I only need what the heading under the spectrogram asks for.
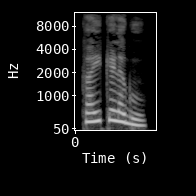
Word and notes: ಕಿಕ್ಕಿಲಿಕೆ: kannada

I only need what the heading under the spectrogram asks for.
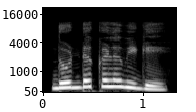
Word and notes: ದೊಡ್ಡಕಳವಿಗೆ: doḍḍa kaḷavige

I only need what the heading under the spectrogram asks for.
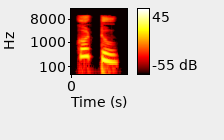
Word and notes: ಗೊಟ್ಟು: goṭṭu

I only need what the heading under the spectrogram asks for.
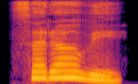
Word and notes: ಶರ್ವ: śarva

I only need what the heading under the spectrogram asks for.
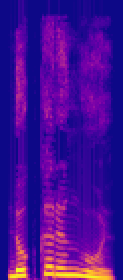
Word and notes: ಡೊಕ್ಕರಂಗೊಳ್: ḍokkaraŋgoḷ

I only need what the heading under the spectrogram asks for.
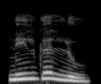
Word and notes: ನಿಲಗಾಲ: nilagāla

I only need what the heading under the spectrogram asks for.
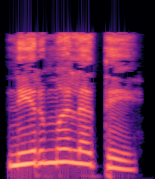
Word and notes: ನಿರ್ಮೂಲಿತ: nirmūlita

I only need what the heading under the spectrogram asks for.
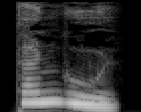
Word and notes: ದನುಕುಲ: kannada

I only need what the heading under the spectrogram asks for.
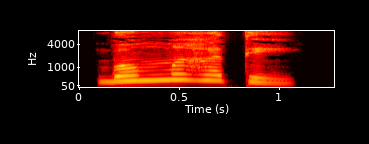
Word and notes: ಬೊಮ್ಮಹತಿ: bomma hati

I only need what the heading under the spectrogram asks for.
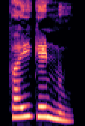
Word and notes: ಕೈಗೆಣ್ಣು: kaigeṇṇu

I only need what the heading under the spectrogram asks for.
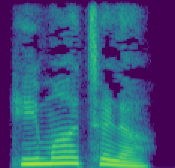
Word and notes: ಹಿಮಾಚಲ: kannada

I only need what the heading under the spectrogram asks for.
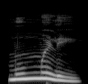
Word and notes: ಮಮ್ಮುಳಿ: Kannada

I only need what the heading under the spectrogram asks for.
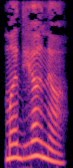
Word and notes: ಮಧ್ಯಾಹ್ನ: madhyāhna

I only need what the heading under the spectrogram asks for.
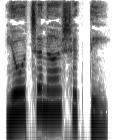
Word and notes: ಯೋಚನಾಶಕ್ತಿ: kannada

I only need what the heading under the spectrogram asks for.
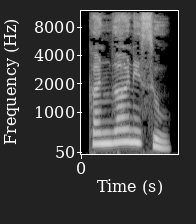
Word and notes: ಗುಣಗುಣಿಸು: guṇaguṇisu

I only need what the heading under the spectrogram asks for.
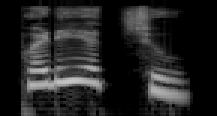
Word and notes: ಪಡಿಯಚ್ಚು: paḍiyaccu

